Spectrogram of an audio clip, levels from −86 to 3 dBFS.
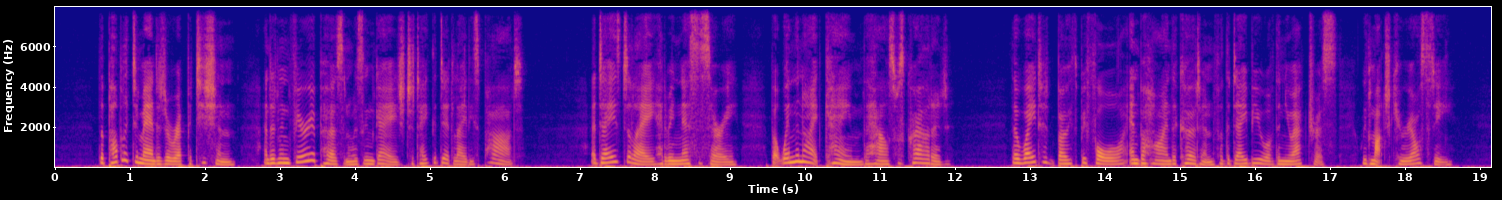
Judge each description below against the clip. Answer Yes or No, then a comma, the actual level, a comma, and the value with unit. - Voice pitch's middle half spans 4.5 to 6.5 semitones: Yes, average, 5.3 semitones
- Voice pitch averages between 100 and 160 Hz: No, medium, 180 Hz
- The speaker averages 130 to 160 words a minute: Yes, average, 155 wpm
